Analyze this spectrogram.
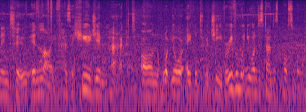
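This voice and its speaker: Over noticeable background noise, a woman speaks at a moderate pace with hardly any pauses and ordinary pitch variation. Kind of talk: casual chat.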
